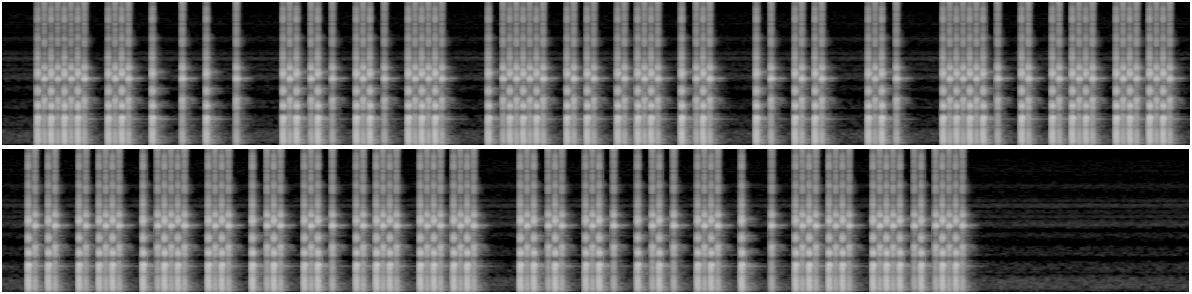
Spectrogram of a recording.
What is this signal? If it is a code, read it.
Morse code (American railroad code), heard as a telegraph sounder, machine-sent. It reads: HILL WAS BORN TO A VERY ORDINARY FAMILY.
